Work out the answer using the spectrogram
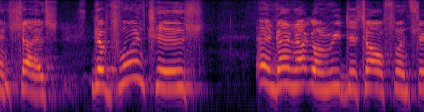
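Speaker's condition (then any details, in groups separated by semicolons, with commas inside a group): Cerebral palsy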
